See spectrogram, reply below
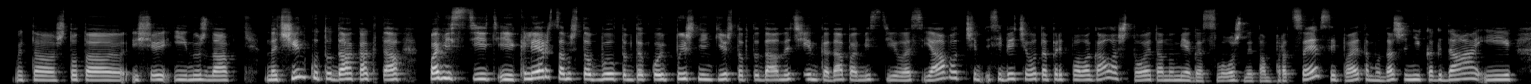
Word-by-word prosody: это 200 Hz, -1 st, -1 dB
что-то 195 Hz, -1 st, +1 dB
ещё 210 Hz, +1 st, -2 dB
и 215 Hz, -1 st, -1 dB
нужно 200 Hz, -2 st, 0 dB, 0.3 s
начинку 285 Hz, -, +3 dB
туда 255 Hz, -1 st, +3 dB
как-то 240 Hz, -1 st, +1 dB, 0.2 s
поместить, 270 Hz, -3 st, +4 dB
и 225 Hz, 0 st, +4 dB
эклер 275 Hz, +8 st, +5 dB
сам 260 Hz, -5 st, +1 dB
чтоб 245 Hz, -2 st, 0 dB
был 250 Hz, +2 st, +4 dB
там 225 Hz, -3 st, -3 dB
такой 225 Hz, 0 st, +2 dB
пышненький, 235 Hz, -1 st, 0 dB
чтоб 215 Hz, -3 st, -6 dB
туда 210 Hz, -1 st, -1 dB
начинка, 230 Hz, -2 st, -2 dB
да, 215 Hz, +2 st, 0 dB
поместилась. 200 Hz, -2 st, -4 dB
Я 200 Hz, +8 st, +2 dB
вот 290 Hz, -1 st, -4 dB
че 250 Hz, -4 st, -4 dB
себе 245 Hz, +2 st, -2 dB
чего-то 230 Hz, -2 st, -2 dB
предполагала, 225 Hz, +4 st, -2 dB
что 205 Hz, -7 st, -3 dB
это, 195 Hz, -2 st, -3 dB
ну, 195 Hz, 0 st, -4 dB
мегасложный, 170 Hz, -1 st, -4 dB
там, 155 Hz, -1 st, -8 dB
процесс 165 Hz, -, -2 dB
и 215 Hz, -, -1 dB
поэтому 205 Hz, 0 st, -2 dB
даже 220 Hz, +4 st, -1 dB
никогда 220 Hz, +4 st, -1 dB
и, 220 Hz, -1 st, -1 dB
220 Hz, 155 wpm, -22 LUFS, 205-245 Hz, 0.3 s, эклер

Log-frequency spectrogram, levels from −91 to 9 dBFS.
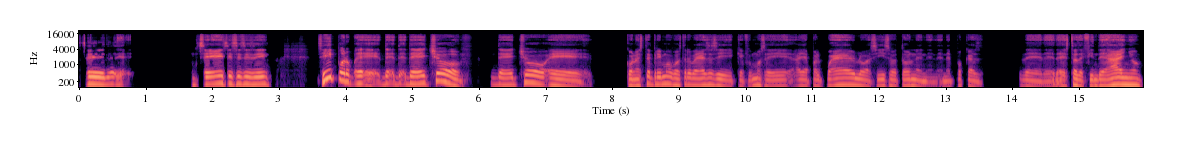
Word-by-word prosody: Sí, 160 Hz, -, +2 dB, 0.4 s
eh. 425 Hz, -2 st, -7 dB, 1.0 s
Sí, 160 Hz, +2 st, +5 dB
sí, 165 Hz, -1 st, 0 dB
sí, 160 Hz, +2 st, +1 dB
sí, 155 Hz, 0 st, +1 dB
sí. 155 Hz, -1 st, +2 dB, 0.7 s
Sí, 295 Hz, +4 st, +6 dB
por 225 Hz, -, +3 dB
eh 170 Hz, 0 st, +2 dB
eh, -, -, -7 dB
de 165 Hz, +2 st, -3 dB
de 145 Hz, -, -5 dB
de 160 Hz, +2 st, +4 dB
hecho 170 Hz, -, +3 dB, 0.5 s
de 140 Hz, 0 st, -2 dB
hecho, 165 Hz, +2 st, 0 dB
eh, 115 Hz, -10 st, -1 dB, 0.5 s
con 125 Hz, -1 st, -1 dB
este 125 Hz, +6 st, -2 dB
primo, 150 Hz, +2 st, -2 dB
2 135 Hz, -2 st, -3 dB
3 145 Hz, -1 st, -3 dB
veces 135 Hz, 0 st, -1 dB
y 120 Hz, -4 st, -3 dB
que 115 Hz, +2 st, -11 dB
fuimos 120 Hz, +4 st, -5 dB
ahí, 115 Hz, 0 st, -6 dB
allá 120 Hz, 0 st, -6 dB
para 120 Hz, -2 st, -9 dB
el -, -, -14 dB
pueblo, 135 Hz, 0 st, -1 dB
así 120 Hz, +3 st, -5 dB
sobre 120 Hz, 0 st, -5 dB
todo 120 Hz, +2 st, -5 dB
en 125 Hz, 0 st, -3 dB
en 100 Hz, -2 st, -9 dB
épocas 105 Hz, -2 st, -9 dB, 0.6 s
de 115 Hz, -4 st, -6 dB
de 100 Hz, +1 st, -6 dB
de 115 Hz, -, -2 dB
esto 120 Hz, +4 st, 0 dB
de 115 Hz, -, -2 dB
fin 120 Hz, +2 st, -1 dB
de 120 Hz, 0 st, +1 dB
año, 140 Hz, -2 st, +4 dB
130 Hz, 175 wpm, -23 LUFS, 115-155 Hz, 1.0 s, Sí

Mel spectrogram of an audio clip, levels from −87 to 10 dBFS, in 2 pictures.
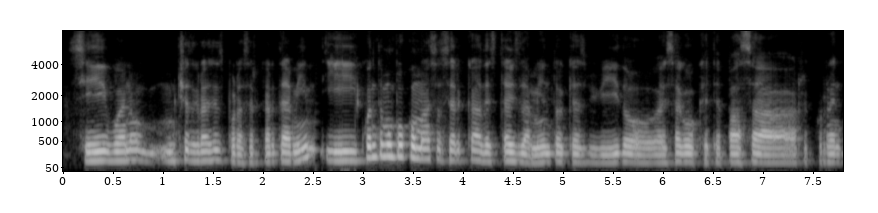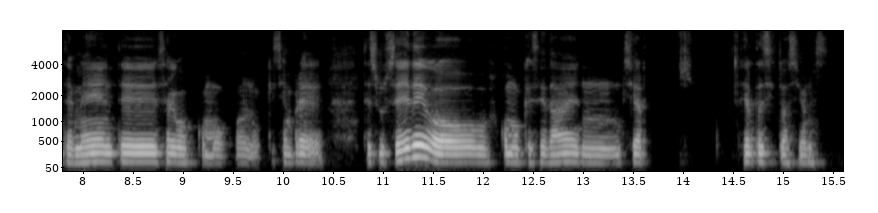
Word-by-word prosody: Sí, 145 Hz, +1 st, +4 dB
bueno, 150 Hz, +2 st, +1 dB
muchas 145 Hz, +2 st, -4 dB
gracias 150 Hz, +2 st, -1 dB
por 135 Hz, -3 st, -3 dB
acercarte 130 Hz, +2 st, -3 dB
a 140 Hz, -, +5 dB
mí. 145 Hz, -, +1 dB
Y 150 Hz, -, +1 dB
cuéntame 200 Hz, +8 st, +3 dB
un 215 Hz, -, +6 dB
poco 215 Hz, -1 st, +5 dB
más 175 Hz, -2 st, +1 dB
acerca 155 Hz, -1 st, -2 dB
de 140 Hz, -, 0 dB
este 140 Hz, +2 st, -3 dB
aislamiento 130 Hz, -1 st, +1 dB
que 135 Hz, -, -5 dB
has 125 Hz, -1 st, -4 dB
vivido, 125 Hz, 0 st, -2 dB
¿es 125 Hz, +2 st, -6 dB
algo 135 Hz, -1 st, +1 dB
que 135 Hz, -, -7 dB
te 125 Hz, -, -9 dB
pasa 125 Hz, -1 st, +1 dB
recurrentemente? 135 Hz, +1 st, +1 dB
¿Es 130 Hz, 0 st, -3 dB
algo 125 Hz, -2 st, -2 dB
como 115 Hz, -1 st, -10 dB
con 120 Hz, 0 st, -12 dB
lo -, -, -13 dB
que -, -, -31 dB
siempre 130 Hz, 0 st, -6 dB, 0.3 s
te -, -, -9 dB
sucede, 150 Hz, +11 st, +5 dB
o 125 Hz, -5 st, +4 dB
como 130 Hz, -1 st, -4 dB
que 125 Hz, -, -12 dB
se 130 Hz, +1 st, -6 dB
da 130 Hz, +2 st, -2 dB
en 120 Hz, -1 st, -6 dB
ciertas 130 Hz, -1 st, -6 dB, 0.9 s
ciertas 135 Hz, 0 st, -3 dB
situaciones? 125 Hz, -2 st, -11 dB
130 Hz, 170 wpm, -23 LUFS, 125-145 Hz, 0.9 s, un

